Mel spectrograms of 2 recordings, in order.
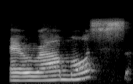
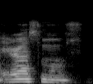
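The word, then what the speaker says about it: Erasmus: also is there room for them in the Aramos I want to believe I'm pronouncing that correctly uh Arasmos Arasmos right Okay, good stuff.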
